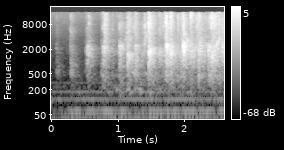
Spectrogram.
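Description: An audience starts applauding, with scattered claps quickly building into a steady, swelling round of clapping that keeps growing louder, with no speech over it.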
